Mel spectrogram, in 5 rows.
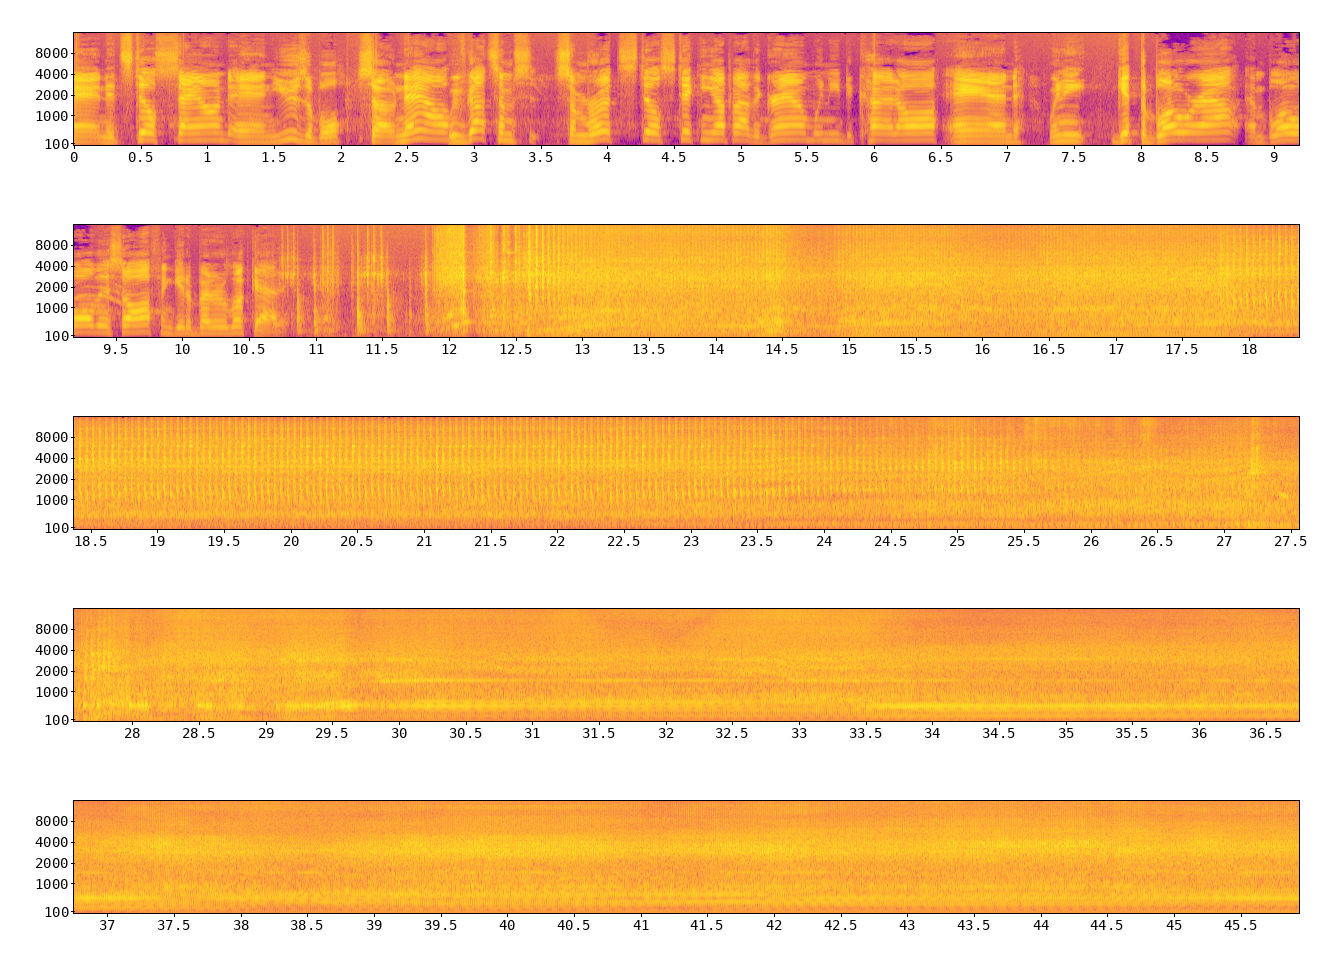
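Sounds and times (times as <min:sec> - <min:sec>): leaf blower engine running: 0:11.8 - 0:45.9.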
